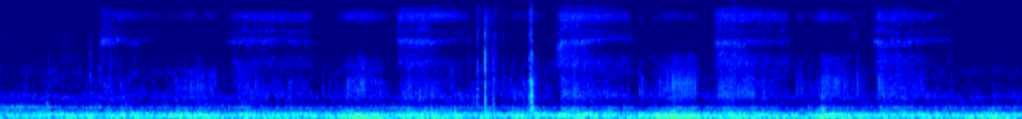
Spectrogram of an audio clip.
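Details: A house cat named Louie purrs while kneading (making biscuits) inside his teepee: continuous deep, low rumble, broken by brief bursts of soft scratchy rustling about every second or two as his paws work the fabric.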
